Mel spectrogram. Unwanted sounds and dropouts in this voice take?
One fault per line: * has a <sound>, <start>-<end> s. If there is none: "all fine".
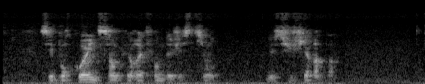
all fine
